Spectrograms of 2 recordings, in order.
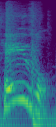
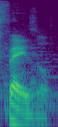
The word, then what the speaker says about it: Faisal: Last time you told me it's pronounced Hazel. Now you're saying it's pronounced like Faisal. Which one is it? We got Faisal with the Iono Belly Bolt Premium Collection. Ooh. Ooh. I said Hazel with an F? Okay, so it is Faisal.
